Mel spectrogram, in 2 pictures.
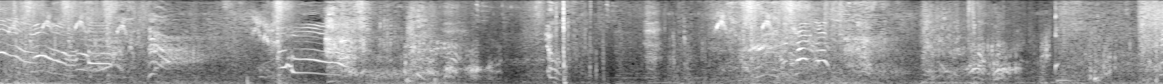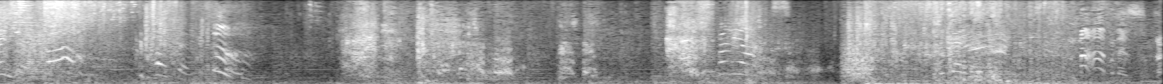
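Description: Fire curse spells from Hogwarts Legacy burst repeatedly amid a busy magical duel, with whooshes, crashing impacts and mechanical clatter throughout and voices talking over the fight.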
